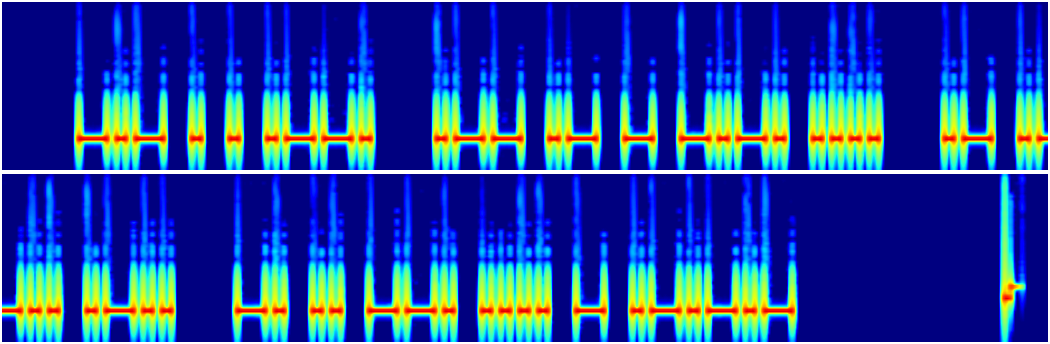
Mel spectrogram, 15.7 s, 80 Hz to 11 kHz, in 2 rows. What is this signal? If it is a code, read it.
Morse code, heard as a keyed tone, about 17 wpm, 700 Hz. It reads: KEEP WATCH ALL NIGHT.
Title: Sentences from Top 300 Words 17wpm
